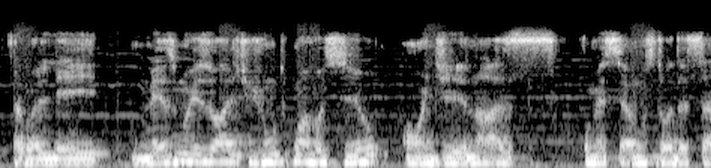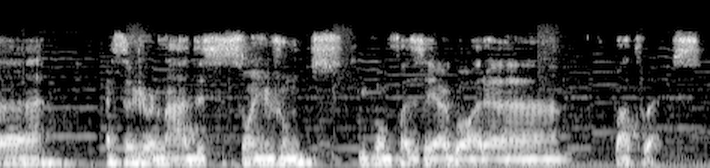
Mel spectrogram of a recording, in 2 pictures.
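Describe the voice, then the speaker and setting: Calm thirties man, mellow voice, roomy sound. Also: medium pitch, muffled recording. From southern Brazil. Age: 30s. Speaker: podcast guest. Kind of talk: casual interview chat.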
